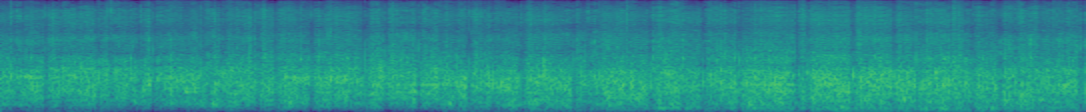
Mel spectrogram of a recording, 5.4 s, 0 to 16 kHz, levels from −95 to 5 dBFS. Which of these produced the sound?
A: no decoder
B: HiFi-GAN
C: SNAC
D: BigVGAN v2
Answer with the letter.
C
